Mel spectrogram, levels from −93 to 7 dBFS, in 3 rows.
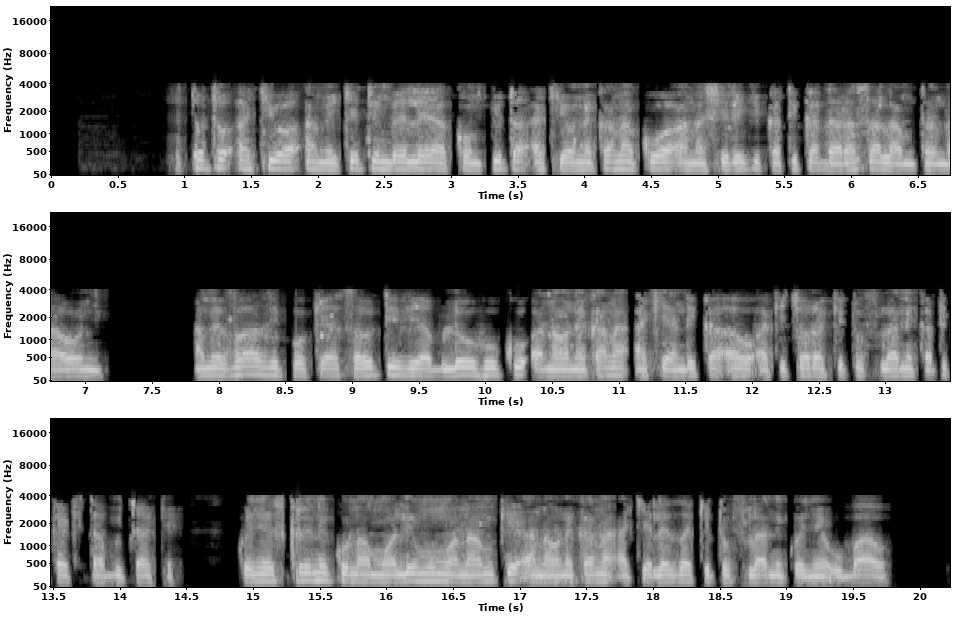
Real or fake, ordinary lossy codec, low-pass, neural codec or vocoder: real; AAC, 16 kbps; 7.2 kHz; none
